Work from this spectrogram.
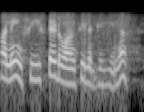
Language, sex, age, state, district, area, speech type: Punjabi, female, 30-45, Punjab, Kapurthala, urban, conversation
